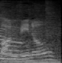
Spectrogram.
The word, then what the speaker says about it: Buon Vino: Bonvino, Yeah, there we go. That's a better pronunciation.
